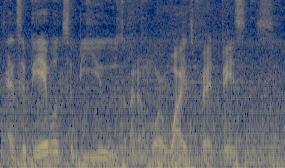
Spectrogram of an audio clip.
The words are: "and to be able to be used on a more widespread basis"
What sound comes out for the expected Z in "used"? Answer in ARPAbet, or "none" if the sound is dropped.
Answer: Z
